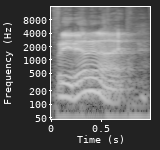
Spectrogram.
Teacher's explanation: With 'tonight', we lost the 't', so it becomes 'enight'.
